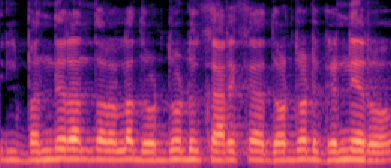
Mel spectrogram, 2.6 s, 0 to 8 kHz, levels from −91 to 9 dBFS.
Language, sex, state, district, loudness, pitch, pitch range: Kannada, male, Karnataka, Mysore, -16 LUFS, 160 Hz, 155-165 Hz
